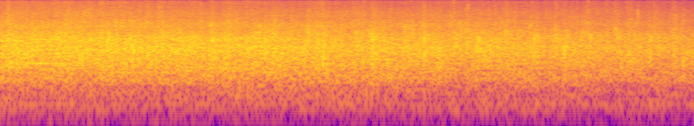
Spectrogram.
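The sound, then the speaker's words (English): Sustained audience applause, a dense, even wash of many hands clapping at steady loudness for several seconds, tapering only slightly toward the end, with no voices. “I think these three people have made a deal. Every question we ask, please applaud.”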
